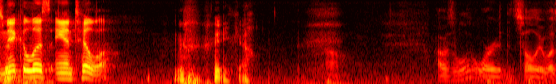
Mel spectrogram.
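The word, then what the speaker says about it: Anttila: The vowels across the name are all pronounced the same. That's how that's how you know how to how to pronounce it. Nicholas Antilla.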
